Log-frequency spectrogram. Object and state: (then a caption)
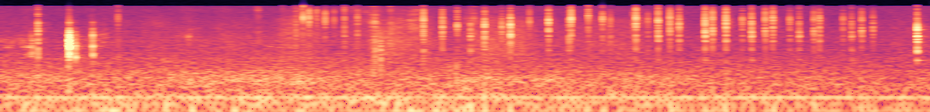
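Glass perfume bottle tapped with nails. Long nails tap a handheld, rectangular green glass perfume bottle that appears filled and has a metal cap. Quick, light, sharp clicky taps come in irregular bursts, with a faint steady low hum underneath. The taps stop dead with no ring.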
